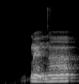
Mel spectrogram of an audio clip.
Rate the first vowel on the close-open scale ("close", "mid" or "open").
mid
